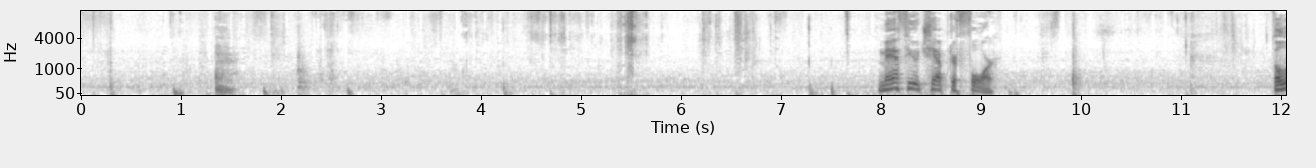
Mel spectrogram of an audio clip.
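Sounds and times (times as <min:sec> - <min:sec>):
thin pages being turned: 0:03.5 - 0:07.1.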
